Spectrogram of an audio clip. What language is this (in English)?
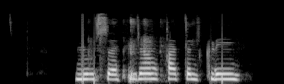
Pashto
